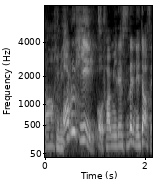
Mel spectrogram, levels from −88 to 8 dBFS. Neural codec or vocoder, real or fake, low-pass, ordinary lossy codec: codec, 16 kHz, 16 kbps, FunCodec, trained on Chinese and English, 50 frames a second; fake; none; none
